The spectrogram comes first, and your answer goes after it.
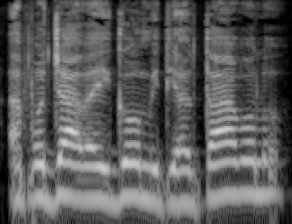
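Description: A man narrating a classic novel for an audiobook in a measured, solemn way. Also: a little high, flat delivery, vocal fry, dark tone.

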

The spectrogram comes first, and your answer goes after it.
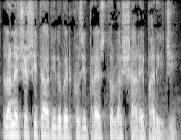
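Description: A man voicing a grave, nervous older male impostor in an audiobook, with a husky voice. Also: medium pitch, animated, a little fast, soft background music, pitched above the performer's own voice. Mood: formal. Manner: grave, stiff, formal.

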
